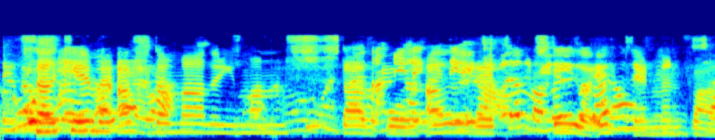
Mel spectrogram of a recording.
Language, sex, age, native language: Icelandic, female, 50-59, Icelandic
